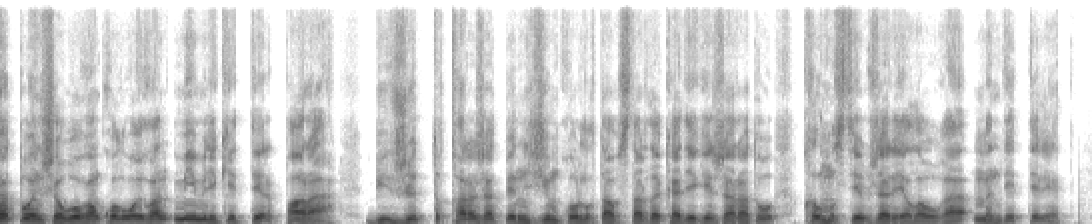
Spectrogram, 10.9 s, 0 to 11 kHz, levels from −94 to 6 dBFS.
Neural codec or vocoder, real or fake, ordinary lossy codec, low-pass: vocoder, 22.05 kHz, 80 mel bands, WaveNeXt; fake; none; none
